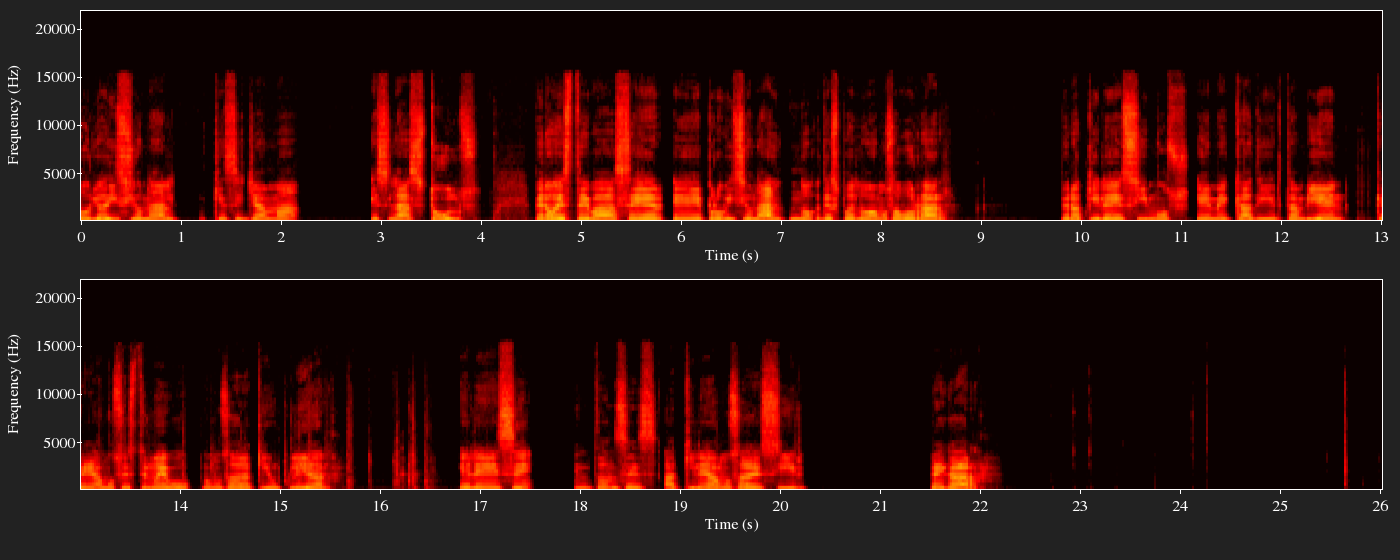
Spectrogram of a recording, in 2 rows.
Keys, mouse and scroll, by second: 8.3-9.8 drag, 10.6 right click, 11.5 click, 13.1 click, 14.0-16.3 typing, 22.8 right click, 23.9 click, 24.4 click, 25.5 Right.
